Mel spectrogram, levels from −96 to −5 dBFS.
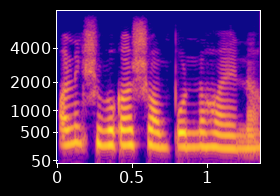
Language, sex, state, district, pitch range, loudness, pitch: Bengali, female, West Bengal, Kolkata, 235-275 Hz, -17 LUFS, 255 Hz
